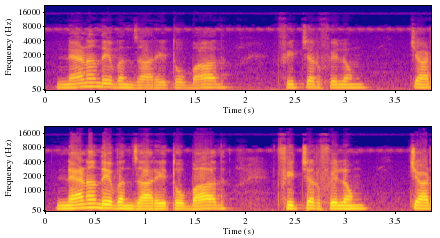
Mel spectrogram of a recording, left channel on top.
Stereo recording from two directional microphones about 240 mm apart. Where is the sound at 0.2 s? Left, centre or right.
Right.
